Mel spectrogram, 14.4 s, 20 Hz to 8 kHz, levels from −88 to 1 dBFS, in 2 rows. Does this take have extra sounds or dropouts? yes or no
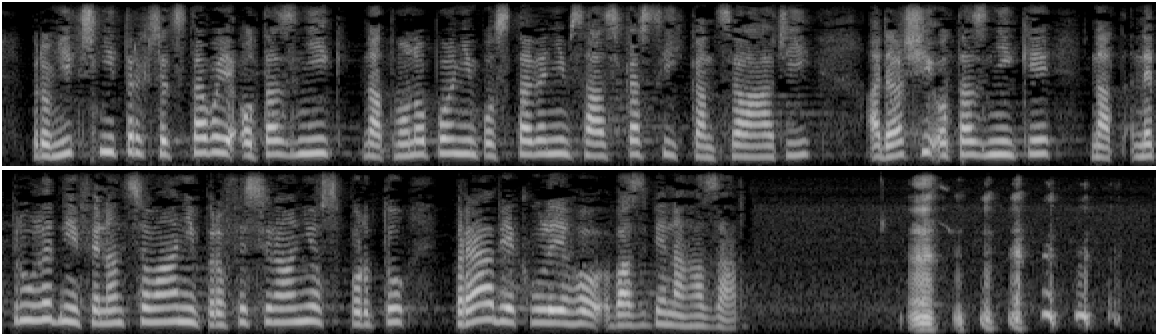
yes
